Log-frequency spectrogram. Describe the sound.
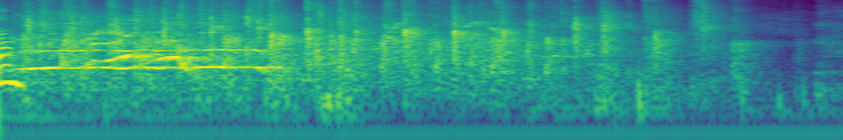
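A crowd claps steadily for a performer's playing, a dense patter of many hands that stays fairly loud before gradually thinning out toward the end, with a brief tonal voice-like sound early on.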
